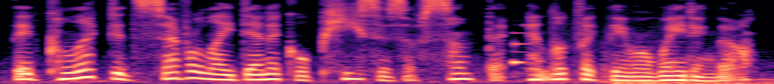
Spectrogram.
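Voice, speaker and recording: Woman acting a low-voiced serious young warrior woman. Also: fast talker, a little mellow, faint music behind, natural voice. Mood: composed. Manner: level-headed, no-nonsense. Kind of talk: video game voice acting.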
